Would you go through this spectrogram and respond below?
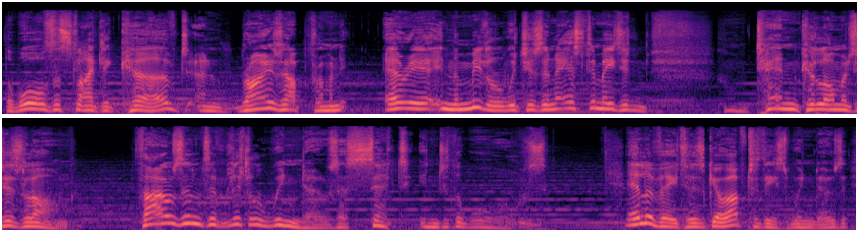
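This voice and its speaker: An older male professor exploring space in an audio drama. His voice is fairly high and very expressive, fussy and full of scholarly wonder, with soft music behind. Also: normal speed. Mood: awed, observing. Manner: descriptive, marvelling, dictating observations. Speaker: actor in a sci-fi audio drama.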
